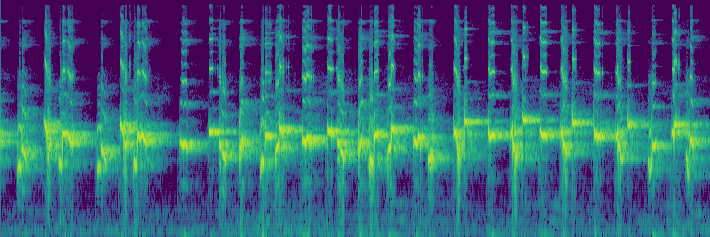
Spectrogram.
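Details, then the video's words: Lure recording of a sooty-headed bulbul singing: a steady run of bright, whistled, slurred notes, each phrase starting sharply and stepping up and down, with no other sounds. "SUARA trucukan gacor RAJA PIKAT tarung ropel panjang"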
